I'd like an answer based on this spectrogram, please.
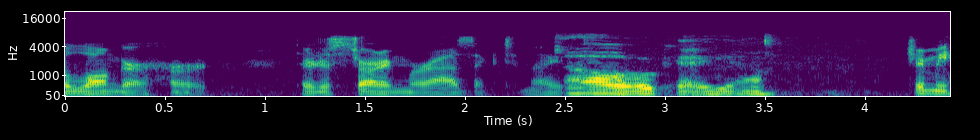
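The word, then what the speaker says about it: Mrázek: Yeah, they're starting Peter Mrazek.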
